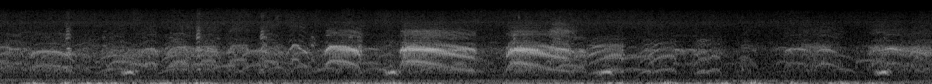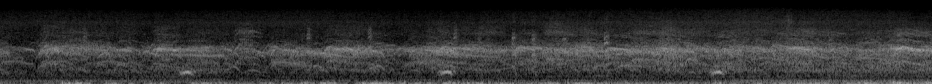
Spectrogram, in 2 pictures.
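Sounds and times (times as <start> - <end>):
little bittern calling in the Mohrweiher area: 0.0 - 18.6.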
